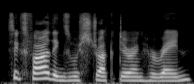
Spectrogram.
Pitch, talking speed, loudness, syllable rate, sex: 200 Hz, 215 wpm, -18 LUFS, 5.5 syllables/s, female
